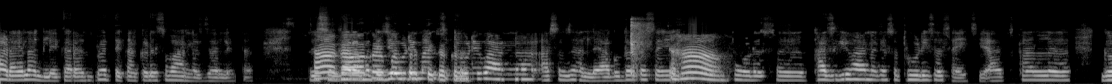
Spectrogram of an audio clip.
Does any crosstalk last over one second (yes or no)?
yes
